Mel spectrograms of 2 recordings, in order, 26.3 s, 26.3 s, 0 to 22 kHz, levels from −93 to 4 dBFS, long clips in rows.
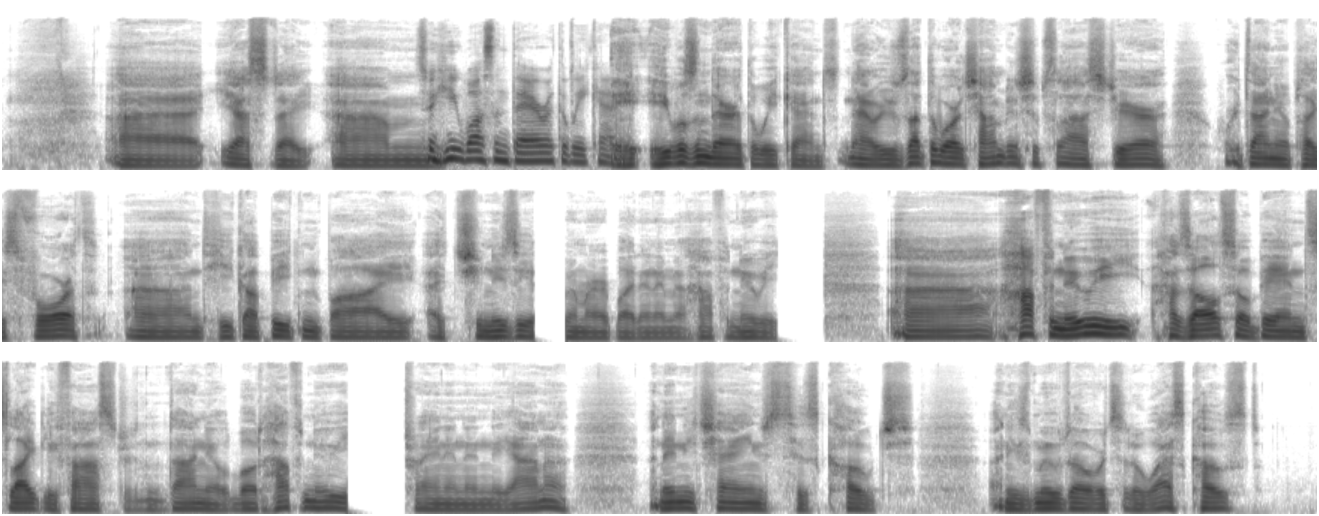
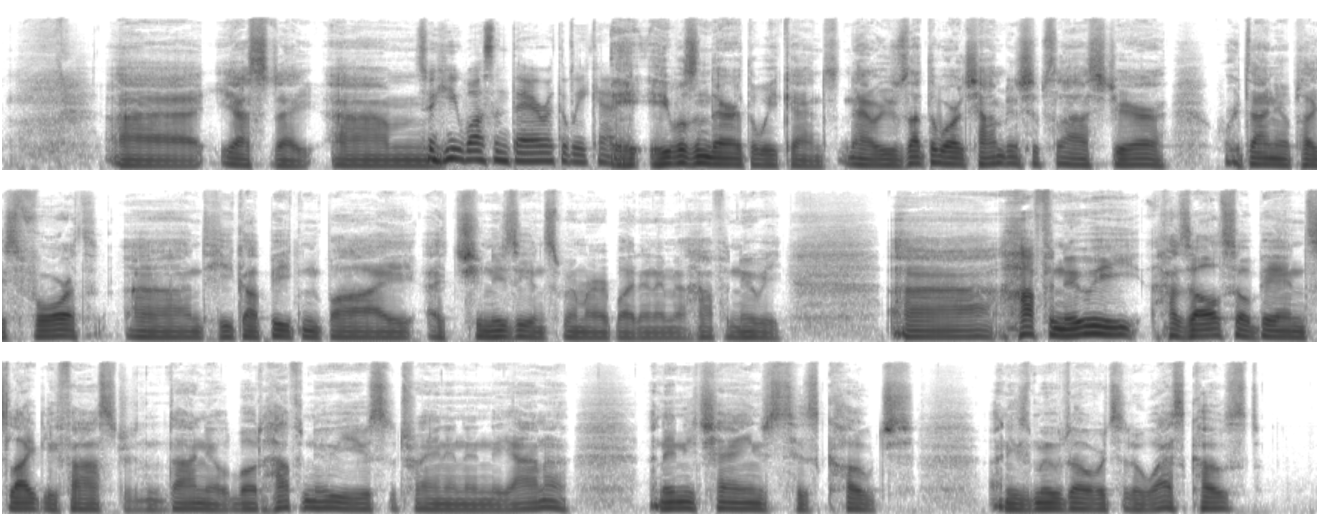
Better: second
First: audio cutting out; at 12 s, at 14 s and at 20 s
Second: none

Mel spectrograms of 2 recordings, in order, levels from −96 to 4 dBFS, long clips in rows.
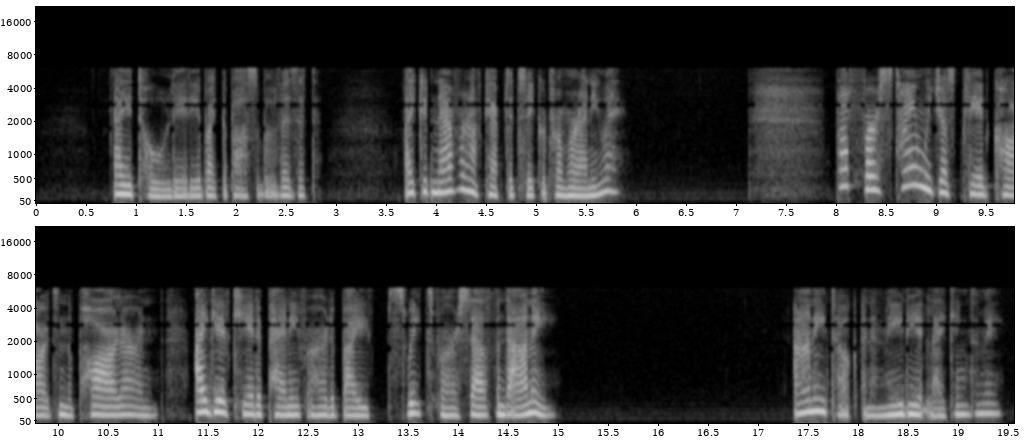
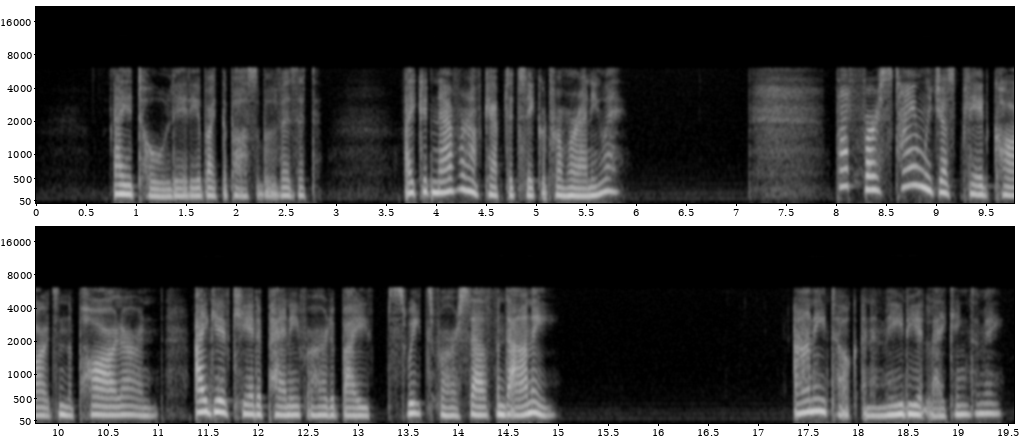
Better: second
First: garbled, watery; badly; nothing above 6 kHz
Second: garbled, watery; slightly; nothing above 6 kHz

